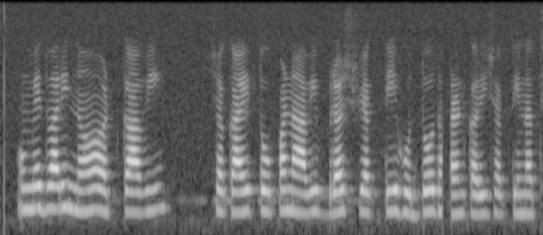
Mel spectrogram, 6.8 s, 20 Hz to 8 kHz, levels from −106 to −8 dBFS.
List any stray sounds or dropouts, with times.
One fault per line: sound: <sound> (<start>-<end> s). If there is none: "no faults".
sound: dropout (5.5-5.6 s)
